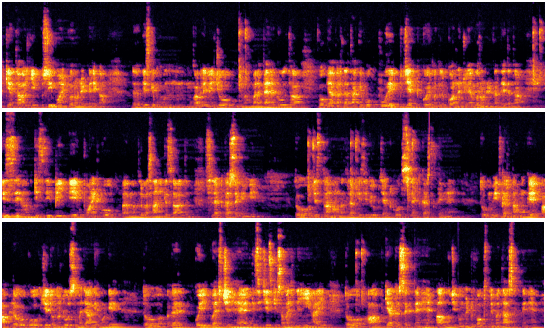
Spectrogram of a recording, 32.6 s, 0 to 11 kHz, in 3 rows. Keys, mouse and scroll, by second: 6.2 click, 12.1 click, 18.5 click, 30.3 click.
